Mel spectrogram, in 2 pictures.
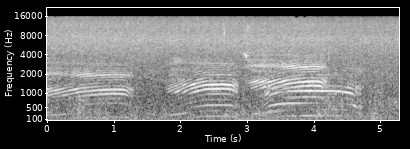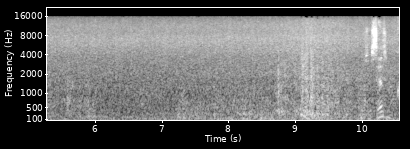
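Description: Several cows mooing in long, drawn-out calls, loud and close, over a steady rush of rain and thunder rumble, followed by a stretch of rain noise alone.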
